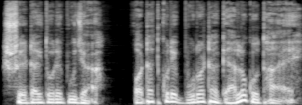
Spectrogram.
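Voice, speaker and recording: A man voicing an irritable, gruff village fruit seller in a cartoon ghost story. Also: fairly low pitch, brisk, a little mellow, no room sound. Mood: puzzled.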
